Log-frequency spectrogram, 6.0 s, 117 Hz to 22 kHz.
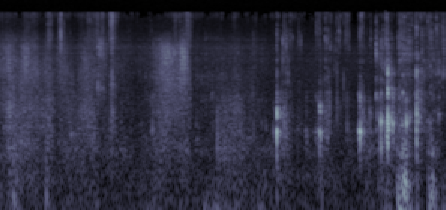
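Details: Max the dog tearing apart a baseball hide indoors, focused on the ball; irregular crunching and biting, quiet scuffs early, then louder clustered crunches in the last two seconds, about 160 bites a minute.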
